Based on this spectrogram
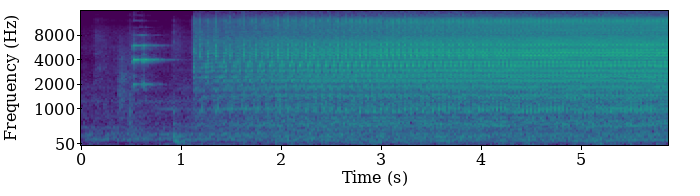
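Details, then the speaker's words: Fuel injectors on bench testing unit before rebuild, high-speed accelerating test: after beeps, rapid crisp evenly spaced clicking that never skips; injectors firing cleanly. "Okay, here's another test. High speed. Accelerating test."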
